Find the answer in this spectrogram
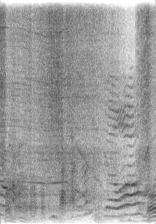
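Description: Several people's voices talking over one another, with a short lull about one and a half seconds in.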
